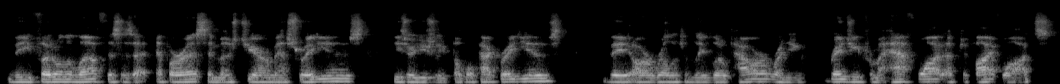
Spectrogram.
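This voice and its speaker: A man's voice: fairly low pitch, creaky, poor audio. An American man giving a slide presentation lesson, explaining things plainly and methodically as a hobbyist presenter. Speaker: amateur radio presenter.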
